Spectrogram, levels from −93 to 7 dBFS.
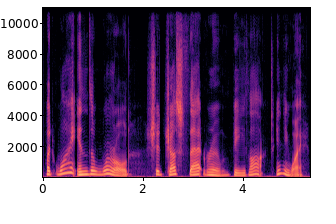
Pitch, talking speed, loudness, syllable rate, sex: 190 Hz, 135 wpm, -19 LUFS, 3.2 syllables/s, female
